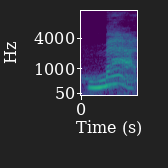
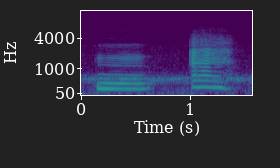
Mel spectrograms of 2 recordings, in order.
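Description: First: The sounds are blended quickly into one word. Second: The sounds are said slowly, one at a time.

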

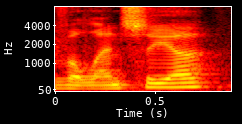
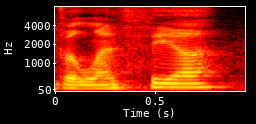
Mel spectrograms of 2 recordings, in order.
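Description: First: The c is said like s. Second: The c is said like th. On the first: This is the pronunciation used in Latin America. "in the Americas, we would just say Valencia" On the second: This is the pronunciation used in Spain. "the Spanish pronunciation Valencia with sort of the lisp"

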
